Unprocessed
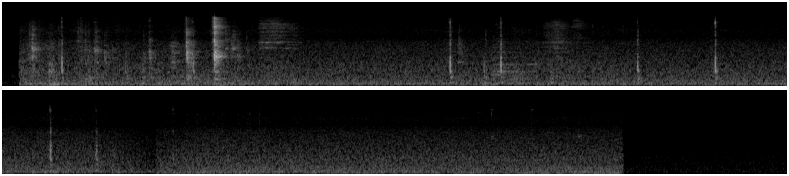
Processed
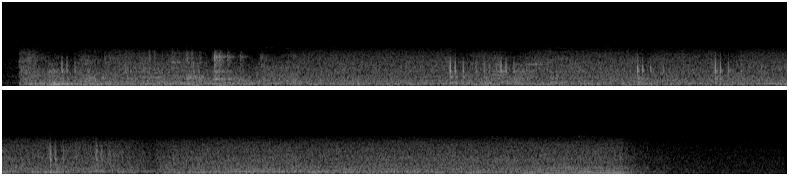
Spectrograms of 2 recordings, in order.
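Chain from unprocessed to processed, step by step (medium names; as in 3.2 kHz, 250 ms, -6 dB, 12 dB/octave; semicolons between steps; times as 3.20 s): low-pass that closes with the level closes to 580 Hz, closed at -36.5 dBFS; inverse Chebyshev low-pass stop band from 3.3 kHz, stop band 40 dB; on a send: reverse bouncing-ball echo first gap 50 ms, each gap 1.6×, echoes 5; on the sum: trim +5 dB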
